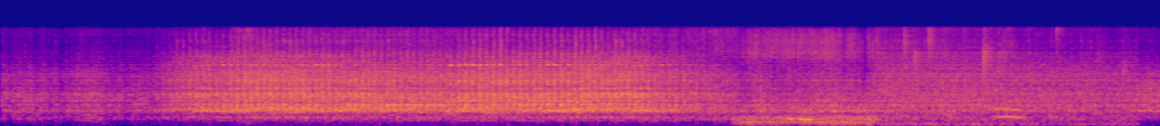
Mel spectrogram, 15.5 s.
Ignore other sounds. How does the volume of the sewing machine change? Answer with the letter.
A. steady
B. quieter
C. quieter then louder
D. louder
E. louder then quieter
A.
